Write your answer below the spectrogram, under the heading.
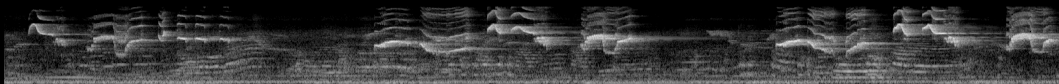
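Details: Orange-headed thrush trained as a song master, delivering loud varied song: sharp whistled notes, slurred rising and falling phrases and rapid chattering bursts in clusters, with brief quieter gaps and a low background hum.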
